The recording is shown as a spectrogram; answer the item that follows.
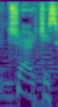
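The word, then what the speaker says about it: Chvrches: No, non sono i Beatles, non sono nemmeno gli Oasis e nemmeno i Blur, sono degli emeriti sconosciuti che si fanno chiamare Churches, ma attenzione, al posto della U c'è una V, quindi difficile da pronunciare, in realtà è un modo come l'altro per chiamarsi Churches.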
